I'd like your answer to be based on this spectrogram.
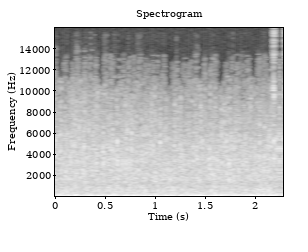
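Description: A Spitfire IX piston engine idles steadily at about 1000 RPM in the DCS World flight simulator, a continuous close rumble with a broad, even roar and no break, and no one talking.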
